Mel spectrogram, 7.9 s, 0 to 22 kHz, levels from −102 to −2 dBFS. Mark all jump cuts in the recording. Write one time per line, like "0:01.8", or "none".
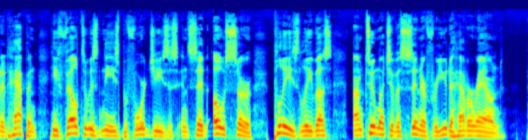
none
